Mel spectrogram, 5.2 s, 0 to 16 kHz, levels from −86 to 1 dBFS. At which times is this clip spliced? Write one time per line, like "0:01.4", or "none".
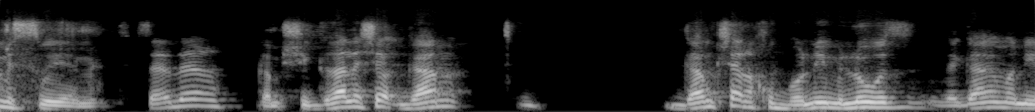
0:01.2

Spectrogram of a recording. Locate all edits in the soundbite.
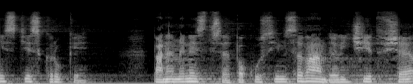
none

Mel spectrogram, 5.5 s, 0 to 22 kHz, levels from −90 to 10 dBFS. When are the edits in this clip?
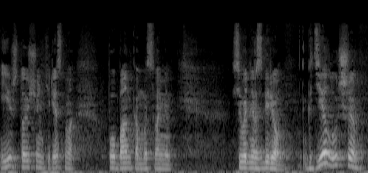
none

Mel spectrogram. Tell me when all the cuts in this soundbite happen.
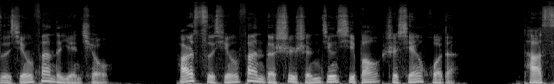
none

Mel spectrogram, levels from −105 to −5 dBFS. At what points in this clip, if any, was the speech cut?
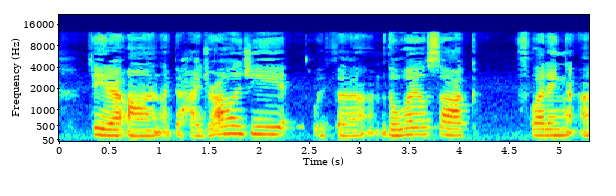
none

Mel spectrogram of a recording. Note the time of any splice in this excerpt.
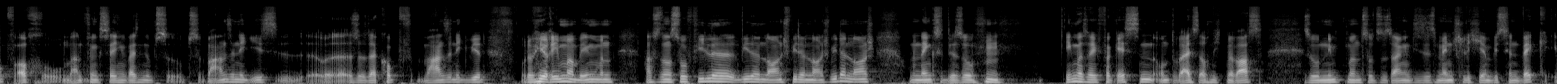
0:13.0

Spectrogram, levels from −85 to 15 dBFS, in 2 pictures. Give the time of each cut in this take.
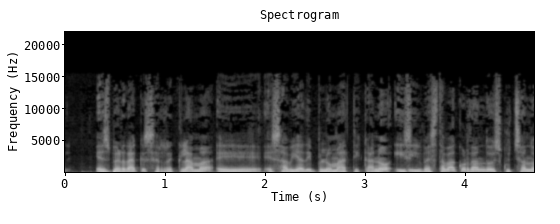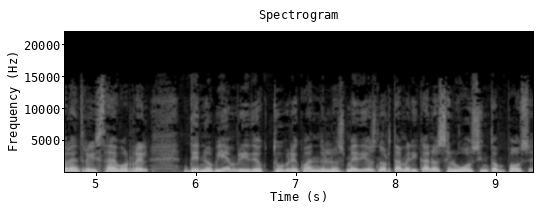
0:03.4

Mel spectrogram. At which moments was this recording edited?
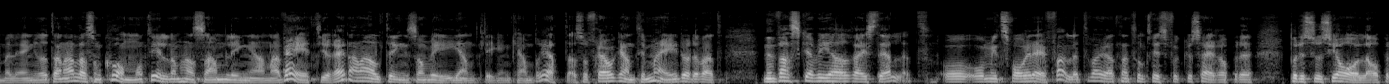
none

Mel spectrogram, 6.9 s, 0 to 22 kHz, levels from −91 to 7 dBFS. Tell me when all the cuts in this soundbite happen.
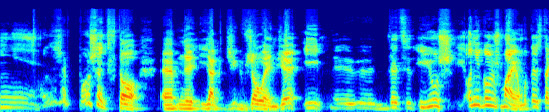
none

